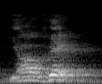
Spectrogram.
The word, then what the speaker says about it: 야훼: 어떤 면에서 바른대로 하자면이 히브리어 원로대로 발음하려면 야훼 야훼라고 하는 그런 그 이름입니다 그러니까 여호와라고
